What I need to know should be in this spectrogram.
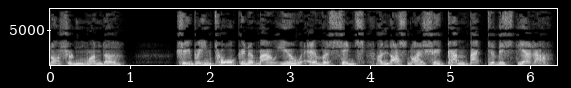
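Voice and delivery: a burly cabbie squaring up; cab driver Buller. A narrator's reading. Buller describes wife's change.

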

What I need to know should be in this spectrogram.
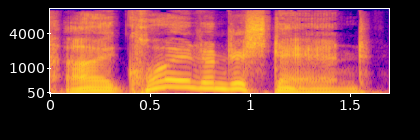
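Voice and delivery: slow, high reply after a chuckle; chuckle, then answer with amusement; chuckling. A narrator's reading. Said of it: "he chuckled".

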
